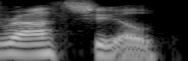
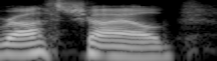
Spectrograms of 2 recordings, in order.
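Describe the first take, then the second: First: The name is said the original, non-anglicized way. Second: The name is said the anglicized American way. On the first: This is the technically correct form. "technically it is Rothschild" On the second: This is how North Americans usually say it. "all of us Americans, or I guess Canadians, um, actually say Rothschild"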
